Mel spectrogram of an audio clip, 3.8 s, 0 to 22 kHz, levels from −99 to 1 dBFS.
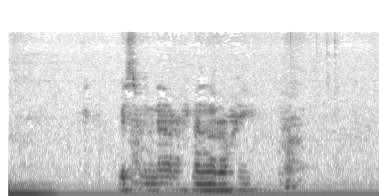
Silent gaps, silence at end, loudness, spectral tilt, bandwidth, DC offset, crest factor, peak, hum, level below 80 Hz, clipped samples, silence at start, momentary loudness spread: none; 0 s; -37 LUFS; -6.5 dB/octave; 11.5 kHz; under 0.1%; 18 dB; -20 dBFS; 50 Hz at -50 dBFS; -42 dBFS; under 0.1%; 0.1 s; 20 LU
